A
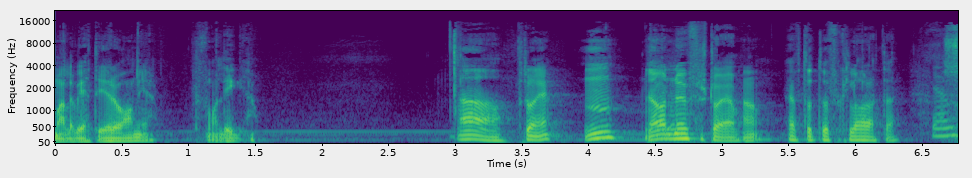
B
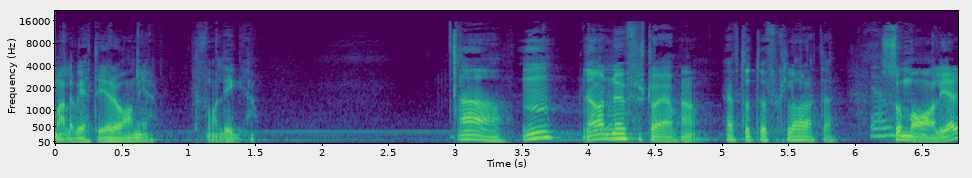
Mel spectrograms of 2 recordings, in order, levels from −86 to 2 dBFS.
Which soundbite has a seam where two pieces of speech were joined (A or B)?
B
